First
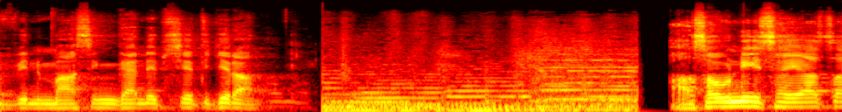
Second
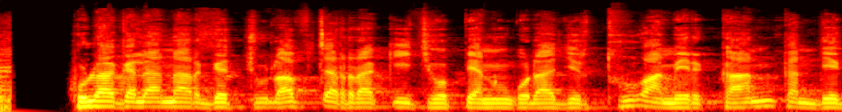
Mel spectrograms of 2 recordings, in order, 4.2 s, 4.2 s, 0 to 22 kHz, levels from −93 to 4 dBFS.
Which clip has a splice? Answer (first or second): first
